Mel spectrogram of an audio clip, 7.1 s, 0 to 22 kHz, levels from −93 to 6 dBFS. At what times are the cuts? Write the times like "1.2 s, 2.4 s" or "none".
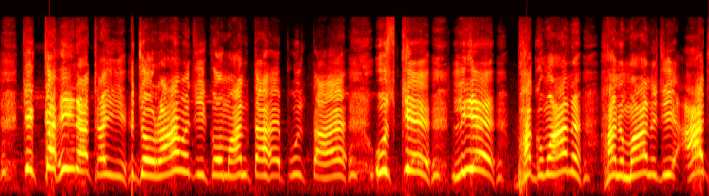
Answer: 1.3 s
